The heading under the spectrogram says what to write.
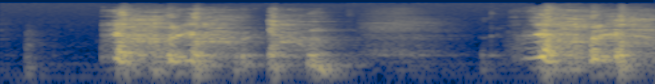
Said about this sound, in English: There's that coughing I was talking about.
